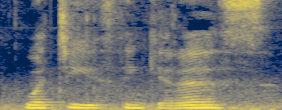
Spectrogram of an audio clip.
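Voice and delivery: usual speaking voice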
